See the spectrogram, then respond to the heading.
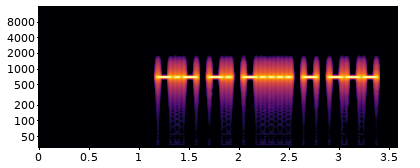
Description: Morse code, heard as a keyed tone, about 28 wpm, 700 Hz. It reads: KN6TO
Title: USA Call Signs 28wpm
